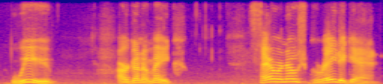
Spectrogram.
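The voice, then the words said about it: Imitates another person's voice. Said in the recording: “this is my best impression of her ... she would change her voice on purpose to sound more manly”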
